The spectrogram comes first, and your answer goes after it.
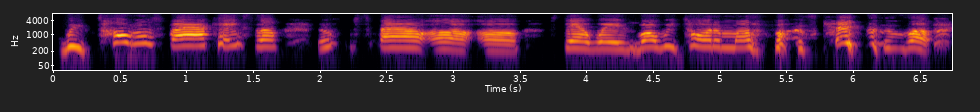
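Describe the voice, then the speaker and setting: High-voiced and very animated, this American host talks a little slowly, with no echo on a dull lo-fi recording. Her chat to viewers and phone callers is casual, rambling and profane, full of drawn-out exclamations and folksy nicknames.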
